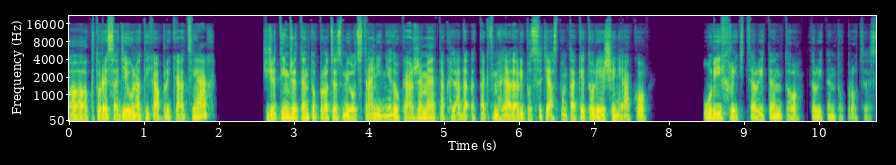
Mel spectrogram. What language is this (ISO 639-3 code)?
slk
